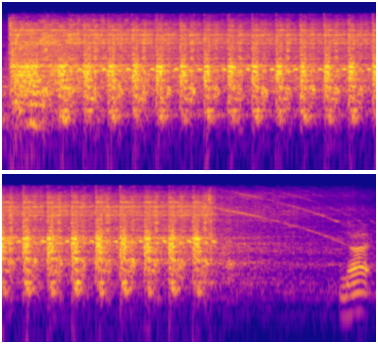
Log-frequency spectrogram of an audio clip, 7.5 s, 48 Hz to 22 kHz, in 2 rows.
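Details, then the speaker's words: 2009 Subaru Forester crank no-start with no codes, coils swapped: steady starter cranking about two beats a second with no catch or cough, inconsistent spark (1-2-3-blank); traced to a faulty engine computer. "So, I switched the two coils around and now it cranks. It doesn't even try to cough."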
